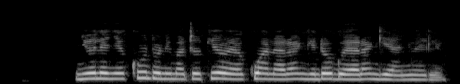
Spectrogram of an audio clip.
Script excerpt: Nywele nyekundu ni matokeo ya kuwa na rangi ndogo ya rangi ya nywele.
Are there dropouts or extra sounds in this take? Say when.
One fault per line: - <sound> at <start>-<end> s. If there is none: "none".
none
